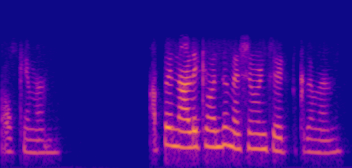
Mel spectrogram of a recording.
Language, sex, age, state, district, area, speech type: Tamil, female, 18-30, Tamil Nadu, Krishnagiri, rural, conversation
